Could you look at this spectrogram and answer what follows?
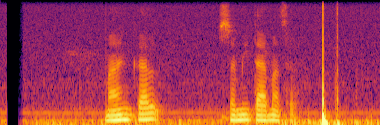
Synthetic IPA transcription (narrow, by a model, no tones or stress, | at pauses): maŋkalsʌmit̪amat͡sʰʌ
